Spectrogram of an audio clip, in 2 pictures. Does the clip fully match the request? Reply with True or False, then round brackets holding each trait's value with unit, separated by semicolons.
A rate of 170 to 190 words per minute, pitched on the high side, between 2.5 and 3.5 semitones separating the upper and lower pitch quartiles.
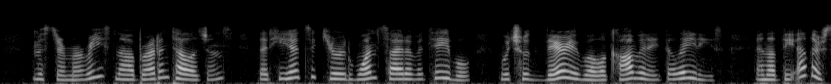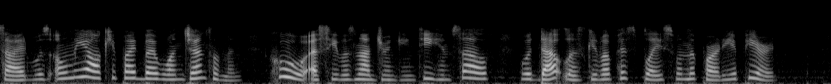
False (180 wpm; 240 Hz; 3.9 semitones)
